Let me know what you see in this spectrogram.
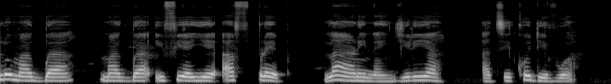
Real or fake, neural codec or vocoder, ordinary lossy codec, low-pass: real; none; none; none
